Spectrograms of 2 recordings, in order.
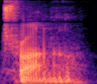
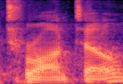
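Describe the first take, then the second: First: The syllables run together in a slur. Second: Every syllable of the word is said clearly. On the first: This is the way locals say it. The speaker calls it right. "it's like a slur, like Toronto" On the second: This is the way locals do not say it. The speaker calls it wrong. "we don't say Toronto"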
